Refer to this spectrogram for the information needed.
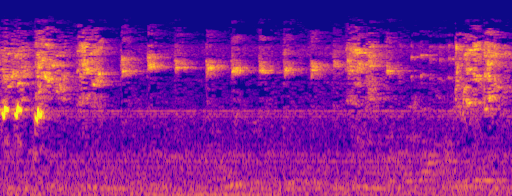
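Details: Call of a sooty-headed bulbul used to lure others: three quick sharp notes, then a steady string of high, buzzy chirps about four per second, ending in a louder rasping burst.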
